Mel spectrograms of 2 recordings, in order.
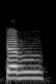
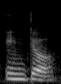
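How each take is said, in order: First: टर stretched out and stressed; wrongly stressed syllable. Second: inter with a light टर; unstressed final syllable. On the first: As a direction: exaggerate टर as the mistake. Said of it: "टर थोड़ी बोल रहे". (टर को खींचकर ज़ोर देना) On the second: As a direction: say inter without pushing the टर. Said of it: "इसमें आप जोड़ नहीं दोगे". (इंटर, टर पर ज़ोर दिए बिना) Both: Shown as a demonstration.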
